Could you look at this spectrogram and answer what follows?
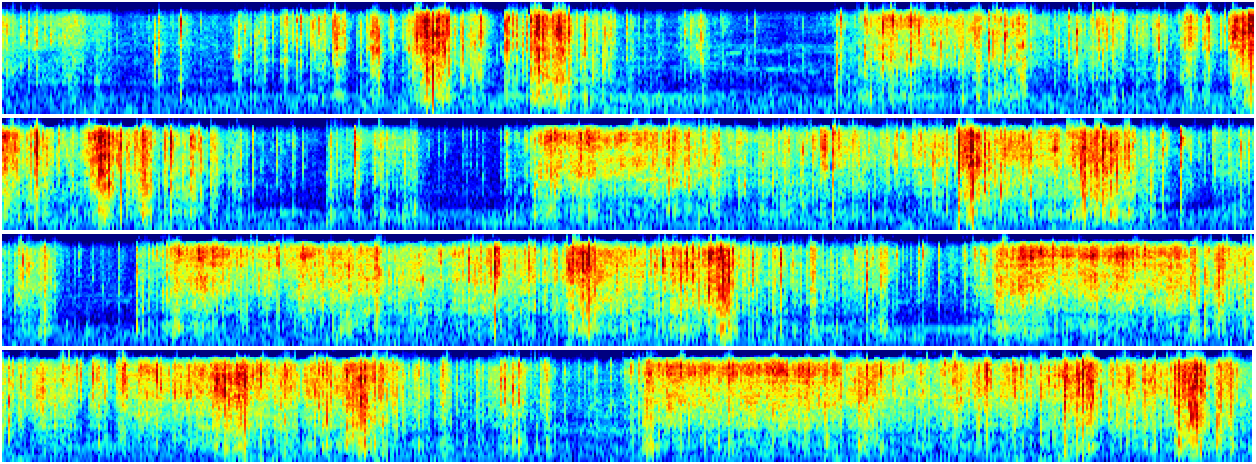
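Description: Foil trading-card pack wrappers being torn open and crumpled by hand, crinkling in irregular bursts.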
